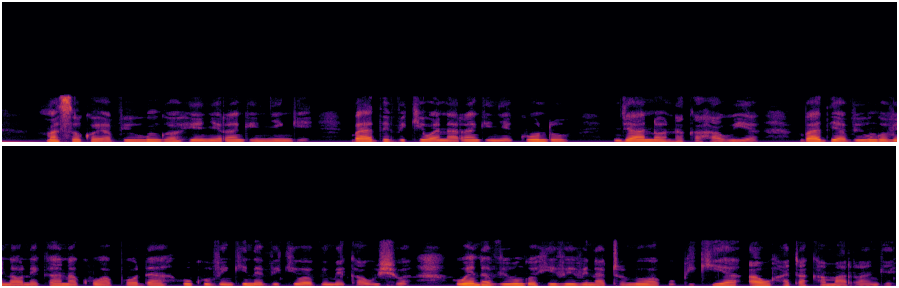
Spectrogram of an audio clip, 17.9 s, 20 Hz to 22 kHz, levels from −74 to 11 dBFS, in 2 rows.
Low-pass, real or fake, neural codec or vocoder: 7.2 kHz; real; none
